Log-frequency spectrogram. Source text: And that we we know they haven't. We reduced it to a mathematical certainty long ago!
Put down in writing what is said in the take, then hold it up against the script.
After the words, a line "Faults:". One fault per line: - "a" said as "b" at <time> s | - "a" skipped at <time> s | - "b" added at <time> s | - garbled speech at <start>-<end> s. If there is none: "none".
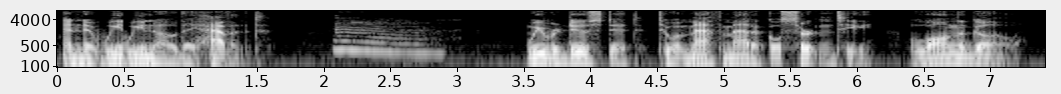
And that we we know they haven't. We reduced it to a mathematical certainty long ago!
Faults:
none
